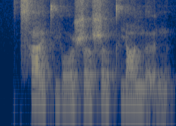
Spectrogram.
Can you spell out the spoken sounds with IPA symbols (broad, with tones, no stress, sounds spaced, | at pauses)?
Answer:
t͡sʰ a˥˩ ɪ̯ t̪ʰ j o˧˥ ʊ̯ ʂ ɤ˥˧ ʂ ɤ˥˩ t̪ʰ j ɑ˥ ŋ ə̰˨˩˦ n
